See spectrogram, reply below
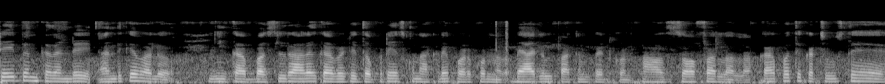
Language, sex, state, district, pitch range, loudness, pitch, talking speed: Telugu, male, Andhra Pradesh, Visakhapatnam, 120-135 Hz, -20 LUFS, 130 Hz, 135 wpm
